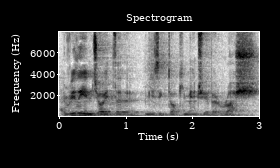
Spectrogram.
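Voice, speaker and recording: A man's voice: medium pitch, fairly quick, darkish tone, a little hiss or hum. Glaswegian man with a rambling talk. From Scotland. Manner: rambling, with many restarts and acted quotes. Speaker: musician and first-time filmmaker. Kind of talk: casual interview answers. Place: festival venue. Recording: echoey hall, faint ambience.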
